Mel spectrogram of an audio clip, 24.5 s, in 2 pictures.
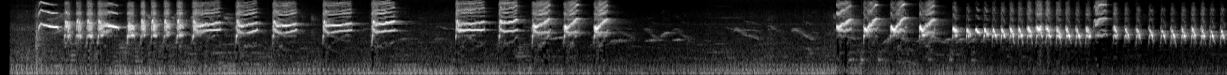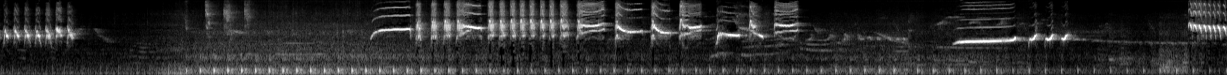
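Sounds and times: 
canary singing: 0.1 - 13.6, 14.3 - 24.5.

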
